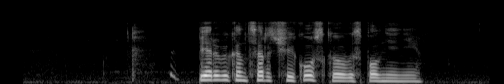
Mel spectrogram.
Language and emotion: Russian, neutral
